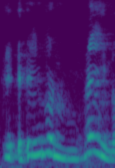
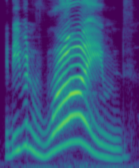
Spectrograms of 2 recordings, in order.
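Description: First: High, slow echo of the amazement; amused echo; echoed surprise. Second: Loud, high, slow amazement; impressed exclamation; excited shout. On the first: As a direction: repeat it, impressed. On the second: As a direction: shout it in delight. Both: Real, not acted.

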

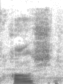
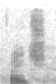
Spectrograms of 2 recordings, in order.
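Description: First: French pronunciation, lifted in pitch; French accent. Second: Said in the usual way. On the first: Shown as a demonstration. Player showing off their French, in a French accent. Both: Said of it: "I actually can speak French".

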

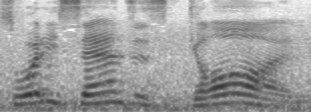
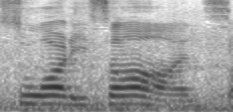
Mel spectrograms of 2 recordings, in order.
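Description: First: Said in the usual way. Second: "Sweaty Sands" drawn out as "Swahty Sahns"; mock-fancy "Sahns" for "Sands"; playful mispronunciation. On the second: Shown as a demonstration. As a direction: say "Sweaty Sands" slowly with broad "ah" vowels. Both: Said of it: "Or should I say".

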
